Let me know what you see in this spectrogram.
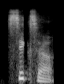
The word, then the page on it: sixer: Indian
